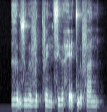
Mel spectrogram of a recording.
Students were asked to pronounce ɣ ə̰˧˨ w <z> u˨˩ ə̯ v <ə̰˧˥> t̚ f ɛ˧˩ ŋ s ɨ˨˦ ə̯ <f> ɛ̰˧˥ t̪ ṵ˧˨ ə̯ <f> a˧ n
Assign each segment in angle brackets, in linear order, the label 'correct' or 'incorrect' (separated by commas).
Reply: correct, incorrect, incorrect, correct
